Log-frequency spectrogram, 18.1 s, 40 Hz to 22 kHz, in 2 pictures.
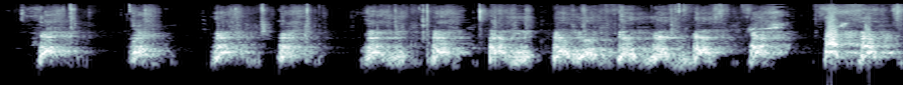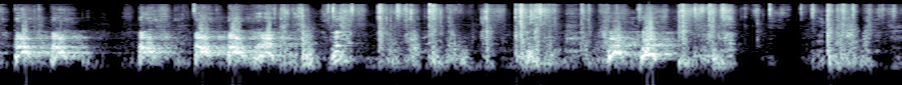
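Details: A 3-year-old Tibetan Mastiff imported from Hong Kong barks loudly and repeatedly, each bark harsh and booming, often in quick doubles.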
